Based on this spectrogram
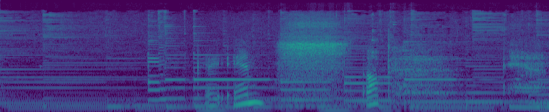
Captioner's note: inhales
